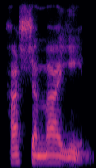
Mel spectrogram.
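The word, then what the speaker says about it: הַשָּׁמַיִם: Hashamayim. Let's see how many syllables we have here. Hash, sha, that's second. Ma is third. Im is fourth. 4 syllables in this word. Here's another word, haaretz.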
